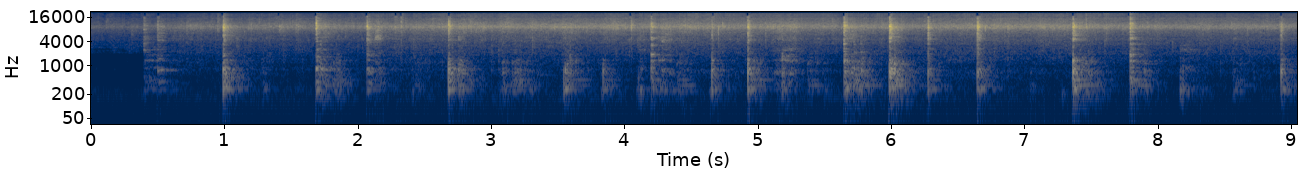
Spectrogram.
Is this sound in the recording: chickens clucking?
no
